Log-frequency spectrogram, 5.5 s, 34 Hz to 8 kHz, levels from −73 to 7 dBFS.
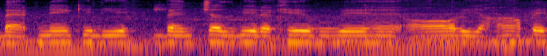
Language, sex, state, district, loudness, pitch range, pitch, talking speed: Hindi, male, Maharashtra, Mumbai Suburban, -17 LUFS, 125-130 Hz, 125 Hz, 120 wpm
